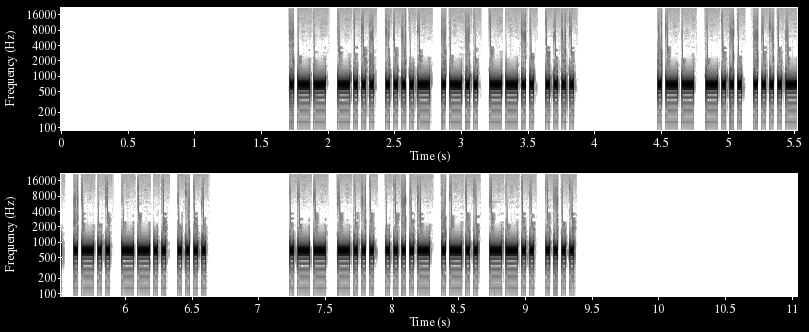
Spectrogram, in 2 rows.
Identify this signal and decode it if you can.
Morse code, heard as a keyed tone, about 40 wpm, 700 Hz. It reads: WB4LZH WB4LZH WB4LZH
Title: USA Call Signs - 6 Characters - Repeated 3x - 40wpm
